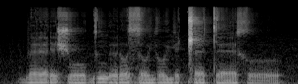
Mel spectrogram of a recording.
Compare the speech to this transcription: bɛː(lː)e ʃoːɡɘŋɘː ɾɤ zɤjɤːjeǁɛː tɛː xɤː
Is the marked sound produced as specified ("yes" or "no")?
no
